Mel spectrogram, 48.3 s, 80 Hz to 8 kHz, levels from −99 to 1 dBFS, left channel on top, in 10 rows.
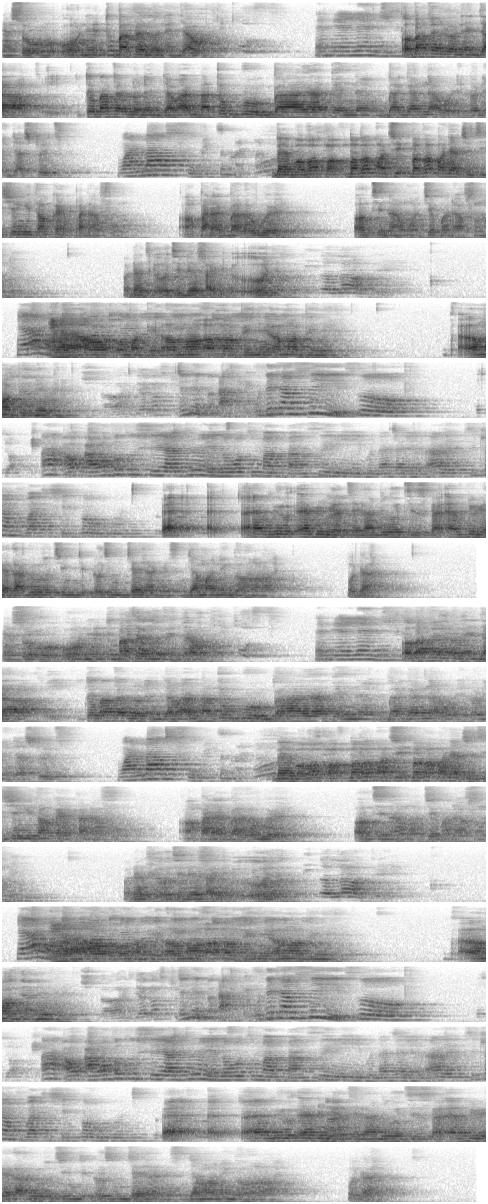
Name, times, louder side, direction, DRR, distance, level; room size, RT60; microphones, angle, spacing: voice 1, 0.0-2.0 4.0-5.4 5.7-10.2 12.0-12.1 12.4-15.8 16.3-17.4 18.0-19.5 20.6-22.1 24.7-27.5 28.8-29.6 33.9-34.0 40.3-40.5 40.8-46.3 47.0-47.3, left 4 dB, 80° left, 5 dB, 0.4 m, -26 dB
voice 2, 1.2-2.0 2.4-2.6 4.1-4.9 11.3-11.5 12.2-13.0 20.8-22.2 22.5-23.3 25.1-25.2 29.0-29.4 29.8-30.8 31.1-31.5 32.0-32.1 40.4-40.8 41.9-42.1, right 3 dB, 85° right, 1 dB, 0.5 m, -42 dB
voice 3, 3.1-4.0 10.8-12.0 19.4-19.6 24.3-27.4 30.8-33.1 34.3-40.0, equal, ahead, -2 dB, 0.3 m, -34 dB
2.2 x 2.1 x 2.7 m, 0.83 s
head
